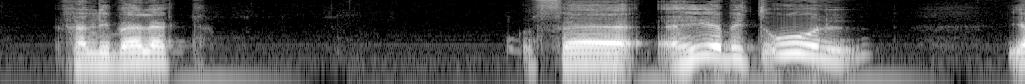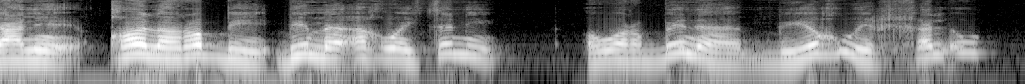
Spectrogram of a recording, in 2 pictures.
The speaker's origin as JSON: {"language": "Arabic", "country": "Egypt", "said": "ولكن بمثل شائع جدا عارفينه عندنا في مصر"}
